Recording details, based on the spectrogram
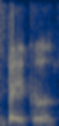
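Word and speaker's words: Bakker: It's Baker, Yep.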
